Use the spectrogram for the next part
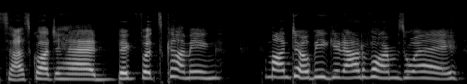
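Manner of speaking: slow, loud mock warning cry; mock alarm call. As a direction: sound the alarm, hammed up. Quoting JT's alarm call.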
